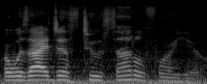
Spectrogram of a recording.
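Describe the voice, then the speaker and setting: A woman's voice: mid-range voice, moderate pace, background noise, close to an everyday voice. An actress playing a prickly, guarded young woman in a video game, blunt and sarcastic. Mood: bitter. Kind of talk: video game drama acting.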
